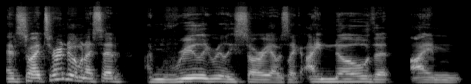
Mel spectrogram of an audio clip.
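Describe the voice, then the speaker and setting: American male host, bright forceful voice, loose chatty interviewer who wanders into anecdotes. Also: medium pitch, brisk. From United States. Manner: rambling, storytelling with many restarts. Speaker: podcast host. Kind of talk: casual interview chat.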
